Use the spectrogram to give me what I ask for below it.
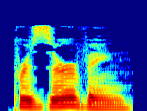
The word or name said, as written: preserving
